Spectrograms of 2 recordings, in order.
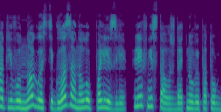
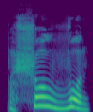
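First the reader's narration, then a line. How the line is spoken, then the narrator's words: Hissed, resentful. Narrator (Russian): прошипела я, не желая его видеть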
